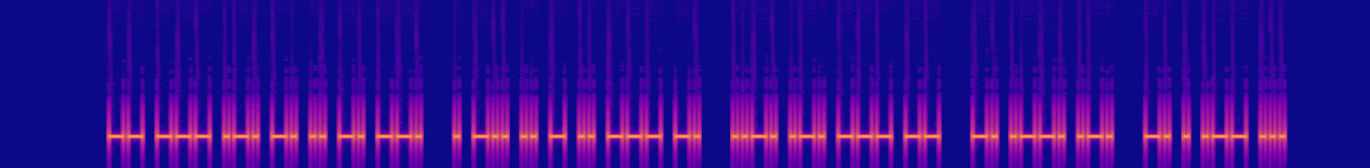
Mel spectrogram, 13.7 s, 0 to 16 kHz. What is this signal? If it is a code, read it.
Morse code, heard as a keyed tone, about 25 wpm, 700 Hz. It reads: MORNING EDITION FROM NPR NEWS
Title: Sets of 5 Words Encore 25wpm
